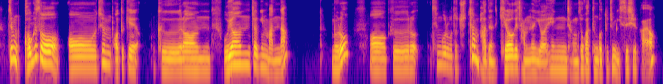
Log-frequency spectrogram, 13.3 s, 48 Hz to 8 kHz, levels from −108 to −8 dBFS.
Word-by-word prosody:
좀 220 0 +2
거기서 180 - +6 0.2
어 130 0 +2
좀 165 +3 -5
어떻게 - - -2 0.4
그런 115 0 -1 0.3
우연적인 155 0 +3
만남으로 105 - -5 1.4
어 115 0 +2
그러 120 +1 -4 0.3
친구로부터 150 -5 -8
추천받은 190 - -3
기억에 130 +1 +5
잡는 105 -3 -6
여행 115 +6 -5
장소 95 +3 -7
같은 105 0 -4
것도 - - -5
좀 - - -7
있으실까요? - - -4
120 Hz, 225 characters per minute, -23 LUFS, 115-155 Hz, 1.4 s, 거기서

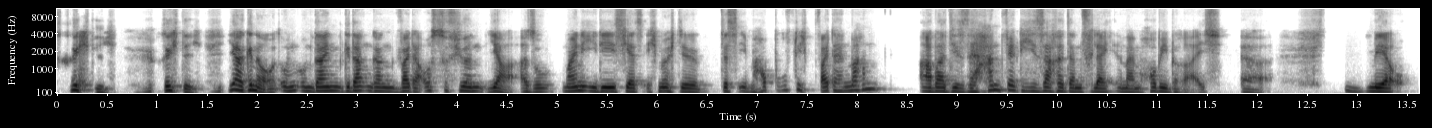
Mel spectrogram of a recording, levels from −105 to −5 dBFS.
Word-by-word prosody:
Richtig. 180 - 0 0.5
Richtig 125 -5 -1
Ja, 185 -2 +6
genau. 165 - +4
Und 115 - -8
um 155 +1 +1
um 150 -2 -1
deinen 155 -1 +4
Gedankengang 150 -4 +1
weiter 145 -2 +2
auszuführen, 155 -1 -1
ja, 135 -3 +1
also 125 0 -5
meine 150 +3 +3
Idee 145 -1 +5
ist 140 - -2
jetzt, 135 -2 +1
ich - - -9
möchte 130 -5 0
das 145 -1 -3
eben 135 -5 -6
hauptberuflich 175 +5 -8
weiterhin 155 +1 -1
machen, 215 +5 -3 0.3
aber 140 0 +3
diese 125 -1 -1
handwerkliche 180 -6 -2
Sache 145 +1 0
dann 135 -2 0
vielleicht 125 -2 -1
in 130 - -7
meinem 120 +2 -4
Hobbybereich, 130 -6 -3 0.2
äh, - - -9 0.8
m 130 -5 -11
mehr 140 -2 +5
145 Hz, 160 wpm, -23 LUFS, 130-155 Hz, 0.8 s, Ja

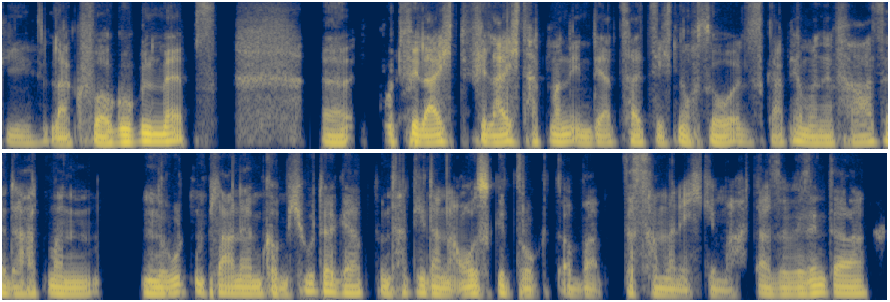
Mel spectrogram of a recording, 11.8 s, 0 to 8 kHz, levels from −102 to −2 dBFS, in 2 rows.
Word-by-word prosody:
die 85 -3 -7
lag 80 +2 -2
vor 85 -2 +4
Google 100 +3 +8
Maps. 105 +1 +3 0.7
Äh, 90 -1 +1 0.2
gut, - - -4
vielleicht 95 +2 +5
vielleicht 100 +2 +2
hat 100 -1 -6
man 100 0 +3
in 90 -4 -1
der 90 +1 -4
Zeit 90 -1 -3
sich - - -6
noch - - -1
so 90 +1 0
es 95 -3 -7
gab 90 +1 -8
ja 110 - +1
mal 85 - +1
'ne 85 0 -2
Phase, 95 +3 -4
da 85 -1 -3
hat 90 +2 -6
man 85 -2 +1 0.3
'n 90 -1 +4
Routenplaner 95 -1 0
am 90 0 +1
Computer 115 +9 -1
gehabt 95 +1 -3
und - - -3
hat 105 - -8
die 100 - 0
dann 85 -4 0
ausgedruckt, - - 0
aber 75 - -7 0.2
das - - -4
haben 85 - -2
wir 75 - -3
nicht 70 - -7
gemacht. 70 -3 -10
Also, 85 -1 -3
wir 85 - +1
sind 100 +2 +2
da 90 -1 +2
90 Hz, 235 wpm, -25 LUFS, 85-100 Hz, 0.7 s, Google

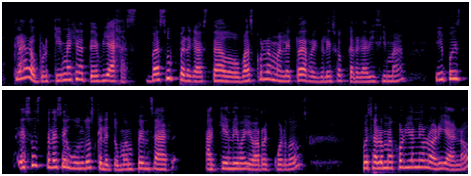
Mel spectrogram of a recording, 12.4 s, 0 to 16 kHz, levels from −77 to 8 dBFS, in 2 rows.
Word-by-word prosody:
Claro, 360 +4 +3
porque 225 +3 -6
imagínate, 275 -3 0
viajas, 220 -4 0
vas 255 +4 +2
supergastado, 225 - +2
vas 225 +4 0
con 305 +6 -4
la 310 - 0
maleta 225 -3 -2
de - - +5
regreso 210 +3 -6
cargadísima, 210 +5 -6 0.4
y, 285 0 -2
pues, 325 +2 +2 0.3
esos 365 +8 +1
3 305 -2 +1
segundos 275 -2 +1
que 255 - +1
le 210 - +1
tomó 195 +1 -4
en 220 0 -3
pensar 235 +3 0 0.3
a 215 -1 -1
quién 240 +1 +1
le 240 - +3
iba 235 0 +3
a - - +1
llevar 210 -3 0
recuerdos, 215 - -5 0.7
pues, 260 +1 +2
a - - +8
lo 260 - +6
mejor 270 +2 +1
yo 300 - +2
ni 305 0 +2
lo 290 -3 +1
haría, 235 -4 +2
¿no? 210 +5 -3
240 Hz, 190 wpm, -21 LUFS, 215-275 Hz, 0.7 s, a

